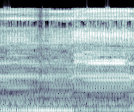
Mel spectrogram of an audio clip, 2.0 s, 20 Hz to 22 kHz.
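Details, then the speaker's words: Steeldriver rotary tattoo machine with a 14 round liner cartridge, running on skin: even high-pitched buzz dipping briefly under load then recovering; normal running. "Just something that I had laying around the workshop, but you can hear that this machine responds to the skin."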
